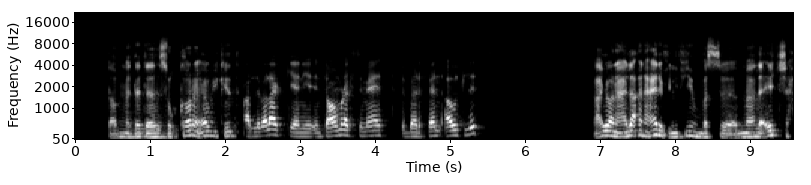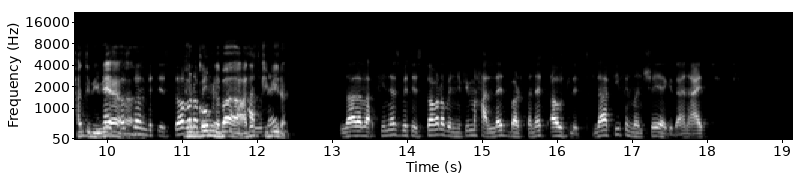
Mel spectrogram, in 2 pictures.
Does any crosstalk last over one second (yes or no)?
yes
